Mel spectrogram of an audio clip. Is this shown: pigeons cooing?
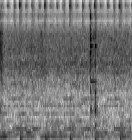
no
